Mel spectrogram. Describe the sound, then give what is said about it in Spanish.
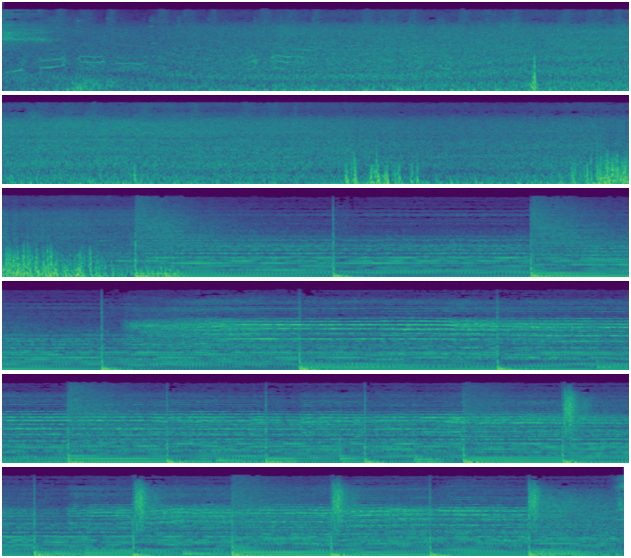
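Rushing sea surf with a wind-like hiss swells for about eight seconds, then gives way to music with a steady beat and bright layered tones. “Les voy a dejar el ruido del mar y me despido.”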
